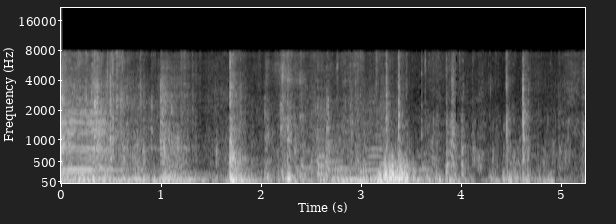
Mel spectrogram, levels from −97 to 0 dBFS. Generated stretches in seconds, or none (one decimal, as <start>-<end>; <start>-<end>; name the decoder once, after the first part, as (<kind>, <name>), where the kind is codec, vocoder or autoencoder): 1.0-1.5 (codec, DAC)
